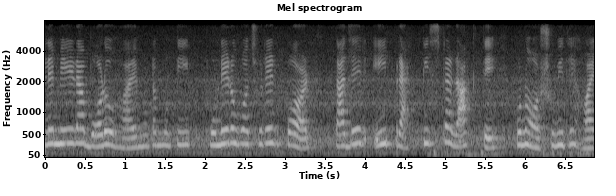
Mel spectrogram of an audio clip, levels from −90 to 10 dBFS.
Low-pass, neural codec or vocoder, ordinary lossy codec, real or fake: 7.2 kHz; none; none; real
